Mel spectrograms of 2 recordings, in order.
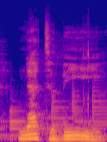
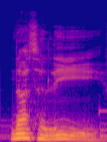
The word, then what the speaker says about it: Natalie: Oh, if you missed that detail, Trump calls Natalie Nathalie. I'm not kidding. When Trump calls for her, he doesn't say Natalie. He says, "Nathalie." French pronunciation.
